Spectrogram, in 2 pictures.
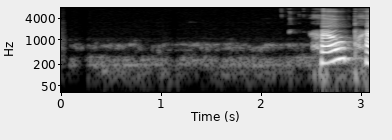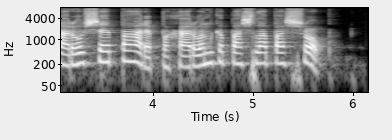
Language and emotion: Russian, neutral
